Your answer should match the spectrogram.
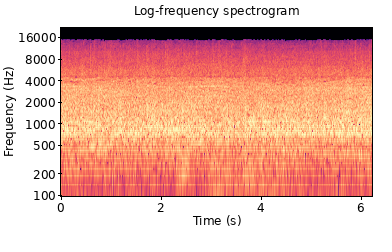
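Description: Large audience applauding, a dense, steady wash of clapping.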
